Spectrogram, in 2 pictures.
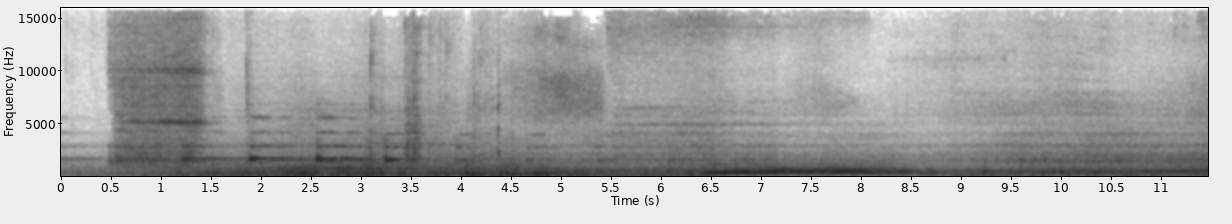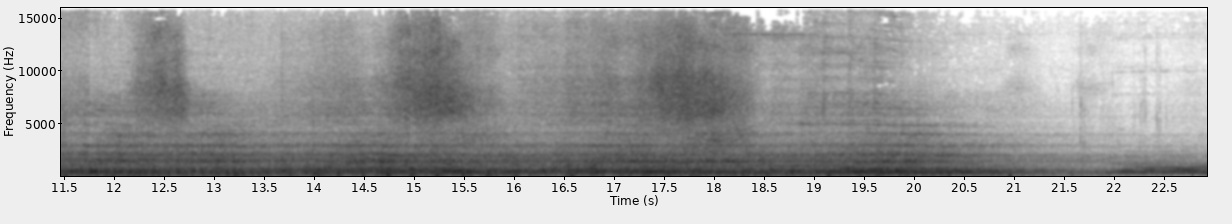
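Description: New Jersey Transit commuter train passing at speed, its wheels rolling over the rails, loudest as the coaches go by. The train horn sounds one chord lasting two to three seconds, about seven seconds in.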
